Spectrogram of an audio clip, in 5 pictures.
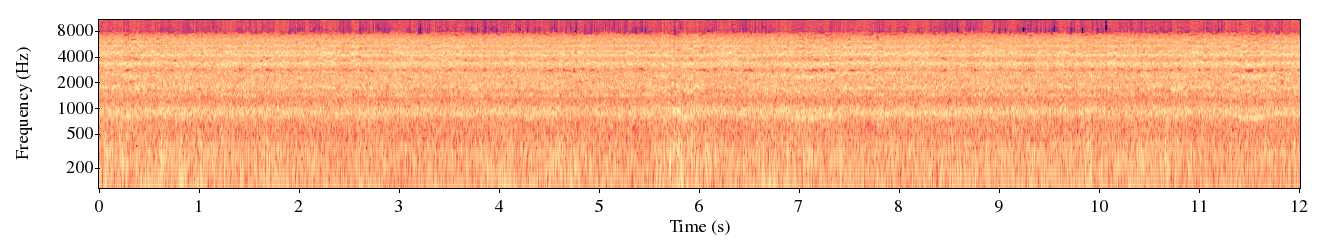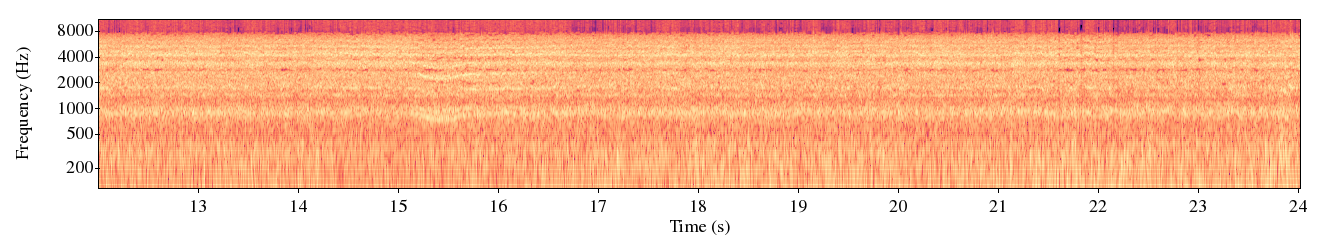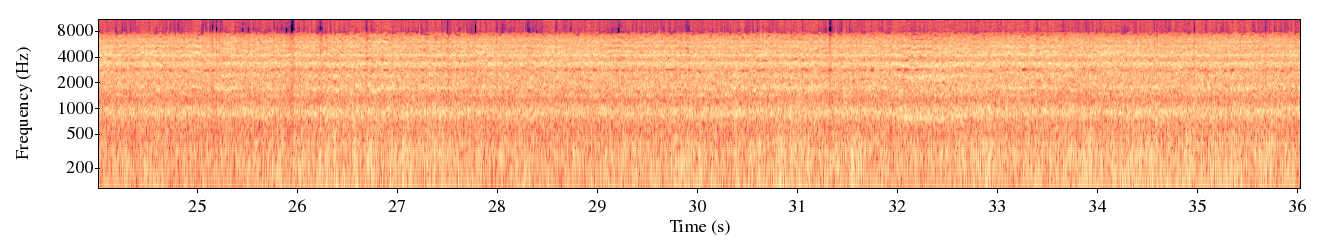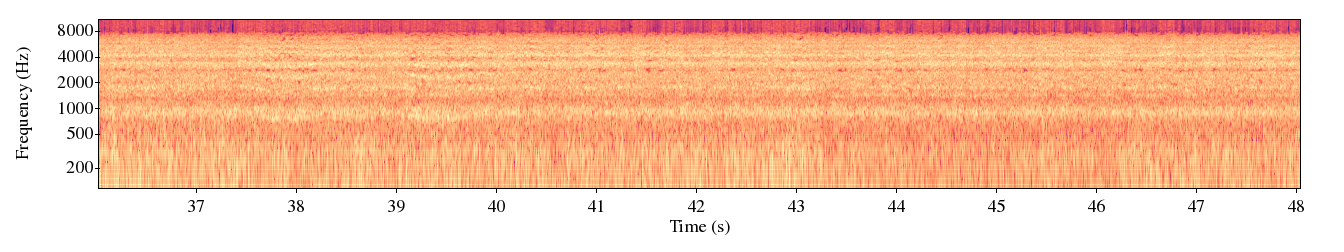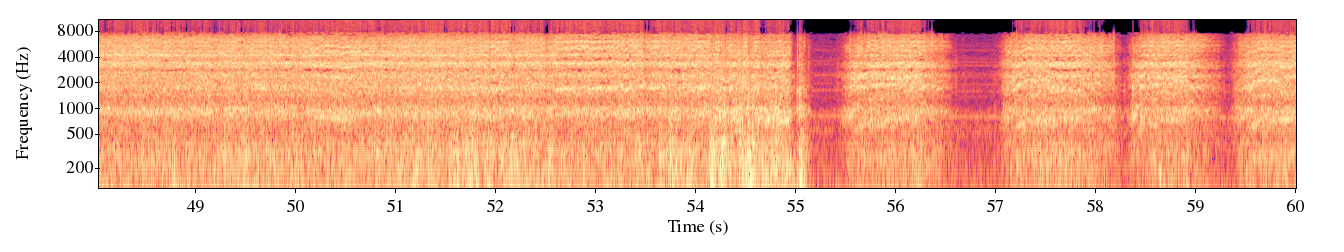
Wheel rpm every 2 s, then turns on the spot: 240, 230, 230, 230, 230, 230, 230, 230, 240, 230, 230, 230, 230, 240, 240, 230, 230, 230, 230, 230, 230, 230, 240, 230, 230, 230, 230, 120, 90, 100.
none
